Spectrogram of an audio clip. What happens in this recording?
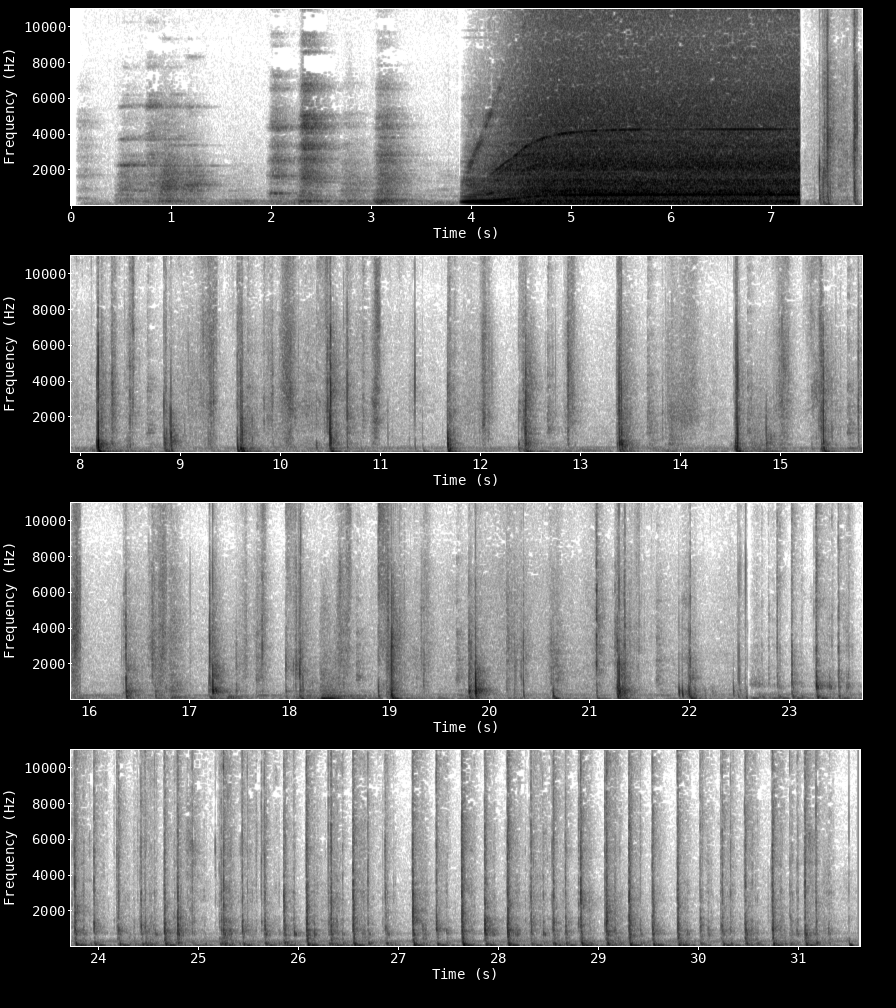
I arranged the cutlery, vacuumed the kitchen and then walked back to the desk and typed on my keyboard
